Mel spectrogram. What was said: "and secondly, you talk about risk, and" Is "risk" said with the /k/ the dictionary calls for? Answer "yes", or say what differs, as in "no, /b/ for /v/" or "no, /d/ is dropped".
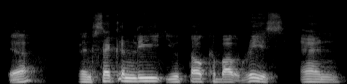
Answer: no, /k/ is dropped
